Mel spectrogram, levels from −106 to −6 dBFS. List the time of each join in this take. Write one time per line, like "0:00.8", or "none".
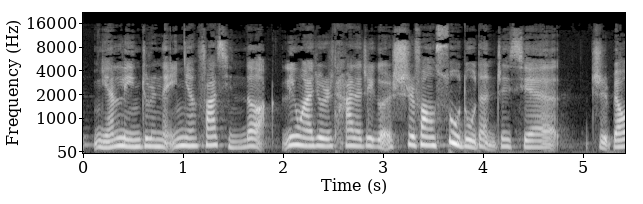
0:03.9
